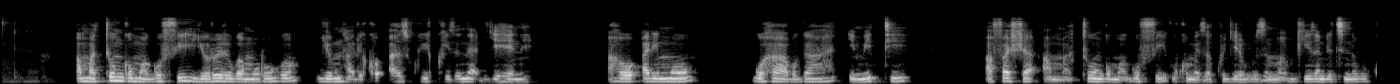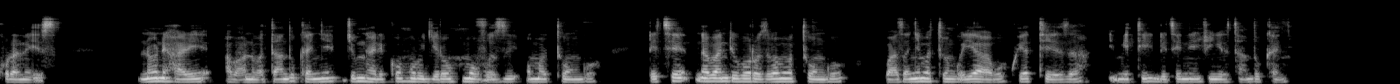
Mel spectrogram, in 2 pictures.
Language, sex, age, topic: Kinyarwanda, male, 18-24, agriculture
